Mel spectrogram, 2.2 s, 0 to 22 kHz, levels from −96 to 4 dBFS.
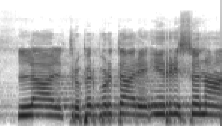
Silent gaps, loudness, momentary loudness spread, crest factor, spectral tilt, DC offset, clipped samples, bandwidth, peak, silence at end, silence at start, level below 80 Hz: none; -17 LUFS; 3 LU; 12 dB; -4.5 dB/octave; under 0.1%; under 0.1%; 10.5 kHz; -6 dBFS; 0 s; 0.2 s; -62 dBFS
